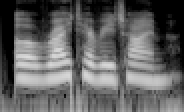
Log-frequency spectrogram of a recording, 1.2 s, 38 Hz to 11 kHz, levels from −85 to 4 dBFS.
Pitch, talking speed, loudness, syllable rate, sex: 205 Hz, 210 wpm, -16 LUFS, 6.3 syllables/s, female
